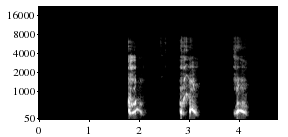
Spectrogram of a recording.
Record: {"three_cough_length": "4.8 s", "three_cough_amplitude": 27139, "three_cough_signal_mean_std_ratio": 0.3, "survey_phase": "beta (2021-08-13 to 2022-03-07)", "age": "65+", "gender": "Male", "wearing_mask": "No", "symptom_cough_any": true, "symptom_runny_or_blocked_nose": true, "symptom_fatigue": true, "symptom_headache": true, "smoker_status": "Never smoked", "respiratory_condition_asthma": true, "respiratory_condition_other": false, "recruitment_source": "Test and Trace", "submission_delay": "2 days", "covid_test_result": "Positive", "covid_test_method": "RT-qPCR", "covid_ct_value": 14.6, "covid_ct_gene": "ORF1ab gene", "covid_ct_mean": 14.9, "covid_viral_load": "13000000 copies/ml", "covid_viral_load_category": "High viral load (>1M copies/ml)"}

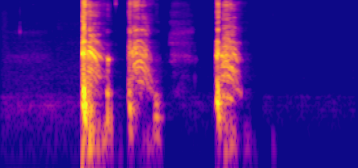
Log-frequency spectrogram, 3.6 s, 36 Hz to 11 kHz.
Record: {"three_cough_length": "3.6 s", "three_cough_amplitude": 32768, "three_cough_signal_mean_std_ratio": 0.26, "survey_phase": "beta (2021-08-13 to 2022-03-07)", "age": "45-64", "gender": "Male", "wearing_mask": "No", "symptom_none": true, "smoker_status": "Ex-smoker", "respiratory_condition_asthma": false, "respiratory_condition_other": false, "recruitment_source": "REACT", "submission_delay": "7 days", "covid_test_result": "Negative", "covid_test_method": "RT-qPCR", "influenza_a_test_result": "Unknown/Void", "influenza_b_test_result": "Unknown/Void"}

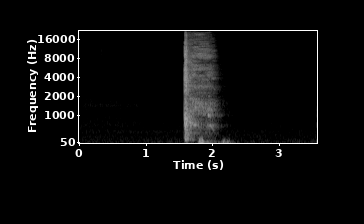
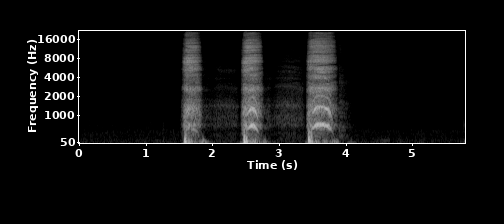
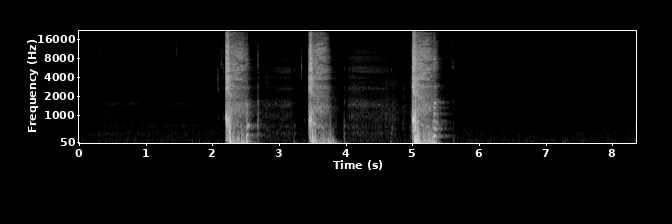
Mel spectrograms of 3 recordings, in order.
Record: {"cough_length": "3.6 s", "cough_amplitude": 23851, "cough_signal_mean_std_ratio": 0.22, "exhalation_length": "5.8 s", "exhalation_amplitude": 16980, "exhalation_signal_mean_std_ratio": 0.31, "three_cough_length": "8.4 s", "three_cough_amplitude": 32768, "three_cough_signal_mean_std_ratio": 0.22, "survey_phase": "beta (2021-08-13 to 2022-03-07)", "age": "45-64", "gender": "Female", "wearing_mask": "No", "symptom_new_continuous_cough": true, "symptom_runny_or_blocked_nose": true, "symptom_onset": "4 days", "smoker_status": "Never smoked", "respiratory_condition_asthma": false, "respiratory_condition_other": false, "recruitment_source": "REACT", "submission_delay": "1 day", "covid_test_result": "Positive", "covid_test_method": "RT-qPCR", "covid_ct_value": 32.0, "covid_ct_gene": "E gene", "influenza_a_test_result": "Negative", "influenza_b_test_result": "Negative"}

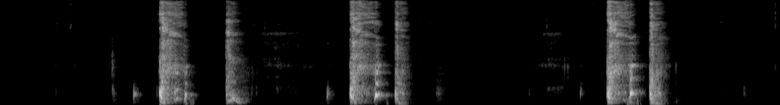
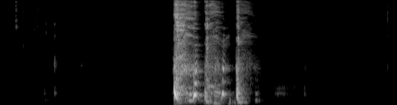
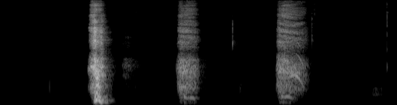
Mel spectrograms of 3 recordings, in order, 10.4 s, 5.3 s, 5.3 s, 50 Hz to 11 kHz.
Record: {"three_cough_length": "10.4 s", "three_cough_amplitude": 32768, "three_cough_signal_mean_std_ratio": 0.27, "cough_length": "5.3 s", "cough_amplitude": 32768, "cough_signal_mean_std_ratio": 0.23, "exhalation_length": "5.3 s", "exhalation_amplitude": 32767, "exhalation_signal_mean_std_ratio": 0.22, "survey_phase": "beta (2021-08-13 to 2022-03-07)", "age": "45-64", "gender": "Female", "wearing_mask": "No", "symptom_none": true, "smoker_status": "Ex-smoker", "respiratory_condition_asthma": false, "respiratory_condition_other": false, "recruitment_source": "REACT", "submission_delay": "4 days", "covid_test_result": "Negative", "covid_test_method": "RT-qPCR"}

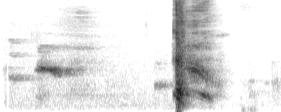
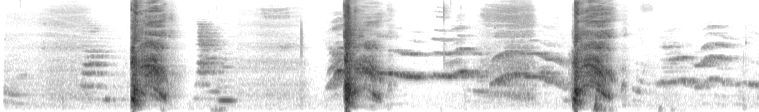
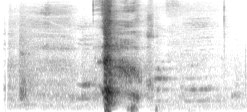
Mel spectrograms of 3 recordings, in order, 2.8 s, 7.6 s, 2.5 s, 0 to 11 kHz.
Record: {"cough_length": "2.8 s", "cough_amplitude": 32768, "cough_signal_mean_std_ratio": 0.26, "three_cough_length": "7.6 s", "three_cough_amplitude": 32768, "three_cough_signal_mean_std_ratio": 0.32, "exhalation_length": "2.5 s", "exhalation_amplitude": 32768, "exhalation_signal_mean_std_ratio": 0.22, "survey_phase": "beta (2021-08-13 to 2022-03-07)", "age": "18-44", "gender": "Male", "wearing_mask": "No", "symptom_none": true, "smoker_status": "Never smoked", "respiratory_condition_asthma": false, "respiratory_condition_other": false, "recruitment_source": "REACT", "submission_delay": "1 day", "covid_test_result": "Negative", "covid_test_method": "RT-qPCR", "influenza_a_test_result": "Negative", "influenza_b_test_result": "Negative"}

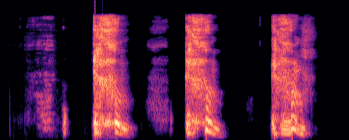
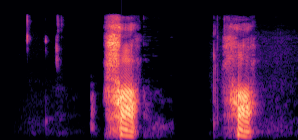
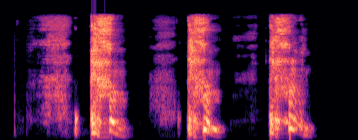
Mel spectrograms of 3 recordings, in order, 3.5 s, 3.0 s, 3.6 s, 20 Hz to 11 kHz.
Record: {"cough_length": "3.5 s", "cough_amplitude": 32768, "cough_signal_mean_std_ratio": 0.44, "exhalation_length": "3.0 s", "exhalation_amplitude": 32768, "exhalation_signal_mean_std_ratio": 0.31, "three_cough_length": "3.6 s", "three_cough_amplitude": 32768, "three_cough_signal_mean_std_ratio": 0.44, "survey_phase": "alpha (2021-03-01 to 2021-08-12)", "age": "18-44", "gender": "Male", "wearing_mask": "No", "symptom_none": true, "symptom_onset": "5 days", "smoker_status": "Never smoked", "respiratory_condition_asthma": false, "respiratory_condition_other": false, "recruitment_source": "Test and Trace", "submission_delay": "2 days", "covid_test_result": "Positive", "covid_test_method": "RT-qPCR", "covid_ct_value": 17.0, "covid_ct_gene": "N gene", "covid_ct_mean": 17.5, "covid_viral_load": "1900000 copies/ml", "covid_viral_load_category": "High viral load (>1M copies/ml)"}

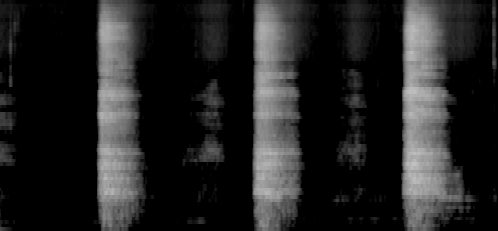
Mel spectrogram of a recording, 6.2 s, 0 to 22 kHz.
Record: {"exhalation_length": "6.2 s", "exhalation_amplitude": 2025, "exhalation_signal_mean_std_ratio": 0.34, "survey_phase": "alpha (2021-03-01 to 2021-08-12)", "age": "18-44", "gender": "Male", "wearing_mask": "No", "symptom_none": true, "smoker_status": "Never smoked", "respiratory_condition_asthma": false, "respiratory_condition_other": false, "recruitment_source": "REACT", "submission_delay": "1 day", "covid_test_result": "Negative", "covid_test_method": "RT-qPCR"}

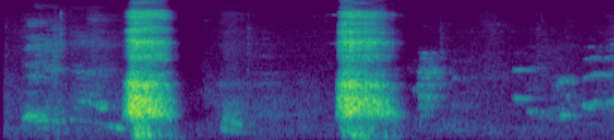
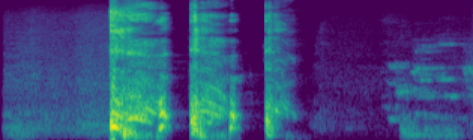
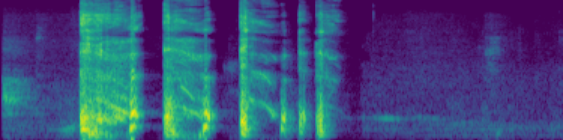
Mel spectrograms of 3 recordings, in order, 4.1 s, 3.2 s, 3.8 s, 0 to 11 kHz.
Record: {"exhalation_length": "4.1 s", "exhalation_amplitude": 23741, "exhalation_signal_mean_std_ratio": 0.31, "three_cough_length": "3.2 s", "three_cough_amplitude": 32768, "three_cough_signal_mean_std_ratio": 0.3, "cough_length": "3.8 s", "cough_amplitude": 32768, "cough_signal_mean_std_ratio": 0.33, "survey_phase": "alpha (2021-03-01 to 2021-08-12)", "age": "18-44", "gender": "Female", "wearing_mask": "Yes", "symptom_new_continuous_cough": true, "symptom_diarrhoea": true, "symptom_fatigue": true, "symptom_fever_high_temperature": true, "symptom_headache": true, "symptom_change_to_sense_of_smell_or_taste": true, "smoker_status": "Current smoker (e-cigarettes or vapes only)", "respiratory_condition_asthma": false, "respiratory_condition_other": false, "recruitment_source": "Test and Trace", "submission_delay": "1 day", "covid_test_result": "Positive", "covid_test_method": "RT-qPCR"}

